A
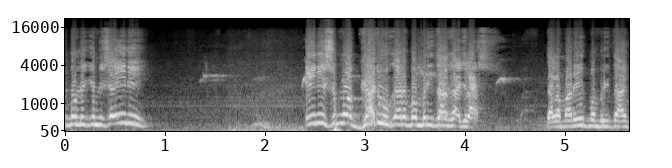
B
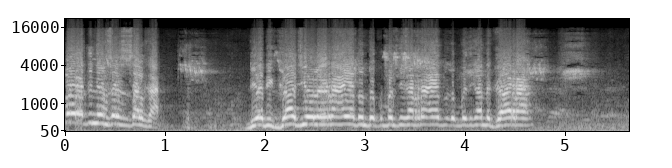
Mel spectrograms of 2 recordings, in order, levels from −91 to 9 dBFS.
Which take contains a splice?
A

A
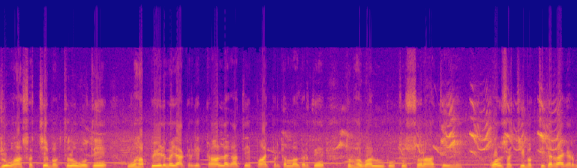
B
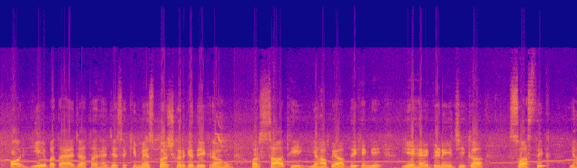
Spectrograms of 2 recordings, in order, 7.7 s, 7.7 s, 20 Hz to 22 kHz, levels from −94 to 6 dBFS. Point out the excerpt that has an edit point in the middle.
B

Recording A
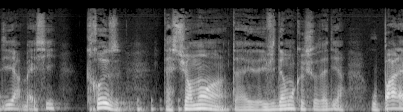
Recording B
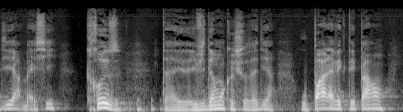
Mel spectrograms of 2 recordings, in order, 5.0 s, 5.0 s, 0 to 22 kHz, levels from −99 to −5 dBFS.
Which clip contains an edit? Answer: B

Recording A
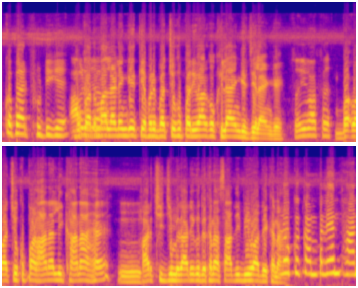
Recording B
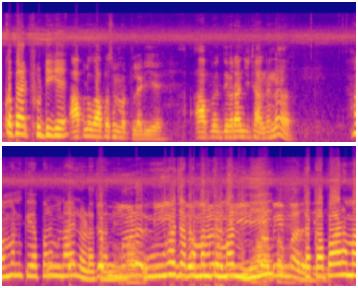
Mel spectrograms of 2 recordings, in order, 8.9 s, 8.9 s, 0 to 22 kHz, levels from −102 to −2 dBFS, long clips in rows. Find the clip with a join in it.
A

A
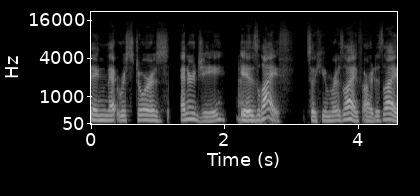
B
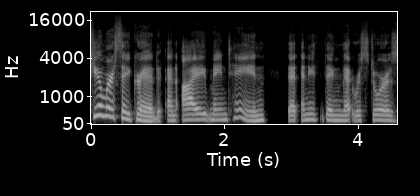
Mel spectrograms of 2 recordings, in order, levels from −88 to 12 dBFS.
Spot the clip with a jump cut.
A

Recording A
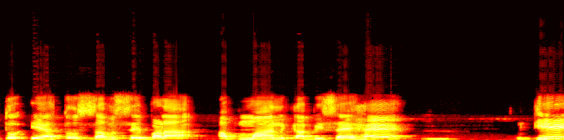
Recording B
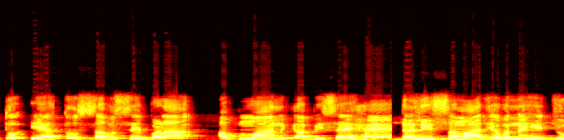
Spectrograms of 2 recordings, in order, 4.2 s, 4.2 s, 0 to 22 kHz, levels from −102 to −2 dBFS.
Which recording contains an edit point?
B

